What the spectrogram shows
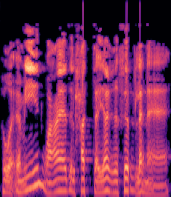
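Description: Male preacher, egyptian accent, husky voice, rather high, asks and answers his own questions. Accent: Egyptian Arabic. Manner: asks the audience questions and answers them himself; quotes verses slowly and with emphasis. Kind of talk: sermon on scripture. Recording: dull, echoey hall recording.

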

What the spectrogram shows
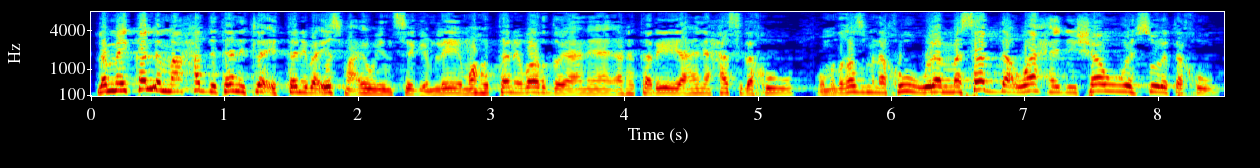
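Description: Fast-preaching Egyptian man in a hall. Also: sits high, highs cut off. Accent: Egyptian Arabic. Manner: rapid, repetitive preaching with rhetorical questions. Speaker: pastor. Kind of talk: Coptic church sermon.

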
